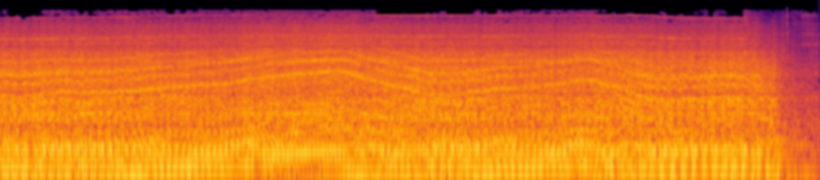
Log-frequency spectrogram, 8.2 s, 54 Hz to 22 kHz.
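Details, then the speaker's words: Yamaha T-Max after sitting several days with a dead battery, charging at 15.1 V around 2,000–3,000 rpm: high wavering whistle over the steady engine, the fuel pump whining. "E o barulho, olha aí, da bomba. Olha como assovia."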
